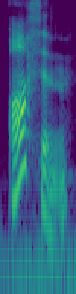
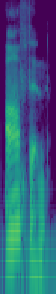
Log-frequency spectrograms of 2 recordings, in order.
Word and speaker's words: often: and then there's often often and you know what's interesting about often you can actually pronounce it two ways two ways you can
